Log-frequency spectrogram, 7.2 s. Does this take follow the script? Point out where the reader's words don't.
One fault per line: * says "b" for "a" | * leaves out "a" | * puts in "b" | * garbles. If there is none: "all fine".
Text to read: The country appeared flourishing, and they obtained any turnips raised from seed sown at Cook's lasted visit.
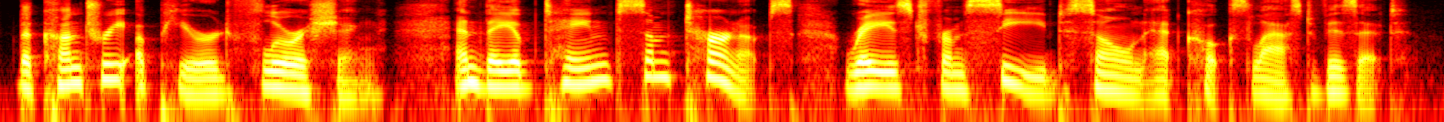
* says "some" for "any"
* says "last" for "lasted"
